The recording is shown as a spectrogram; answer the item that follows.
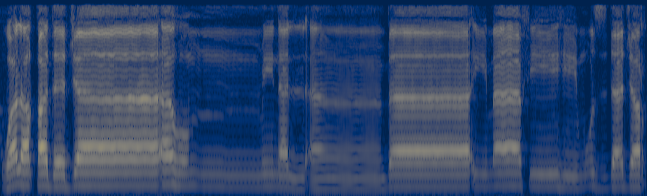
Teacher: هنا الهمزة في أنباء ليس بعدها ياء فمباشرة تقرأ الهمزة مكسورة وبعدها الميم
